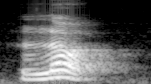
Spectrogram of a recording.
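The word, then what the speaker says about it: לא: is i'm gonna tell you very similar it's lo different letters in hebrew but pronounced like ello lo and then yes is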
